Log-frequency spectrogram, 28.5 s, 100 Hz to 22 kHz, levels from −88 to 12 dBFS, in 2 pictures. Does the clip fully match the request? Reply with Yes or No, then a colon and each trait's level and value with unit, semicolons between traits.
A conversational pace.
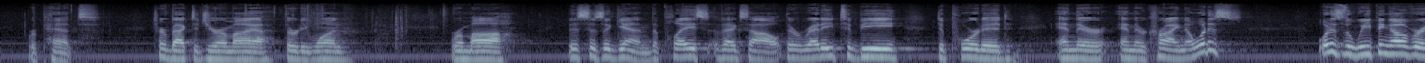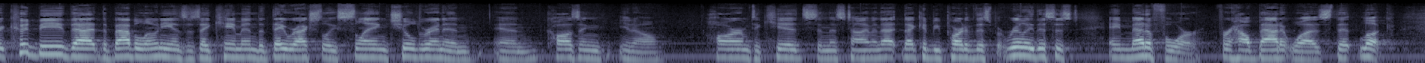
Yes: average, 170 wpm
